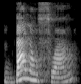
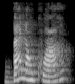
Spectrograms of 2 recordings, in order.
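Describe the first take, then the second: First: The middle consonant is an s sound. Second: The middle consonant is a k sound. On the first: The speaker calls it right. "permet de faire le son S devant le O" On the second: The speaker calls it wrong. "Si tu ne mets pas le C cédille"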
